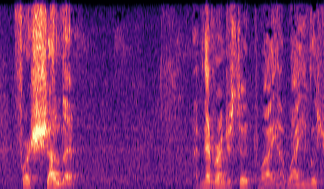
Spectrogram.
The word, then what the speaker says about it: Shalem: I mean, you could just as easily call it Shalem, which is what the Hebrew pronunciation is, but for some reason, Shalem is translated as Salem.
